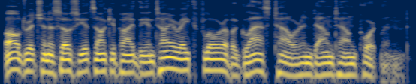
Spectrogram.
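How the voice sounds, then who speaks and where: A man narrating a dramatic story in a steady, scripted storytelling voice. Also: sits low, moderate pace, dry recording, clean studio sound.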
